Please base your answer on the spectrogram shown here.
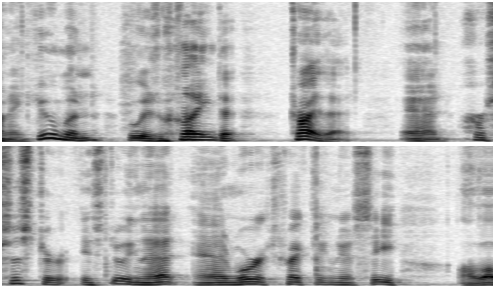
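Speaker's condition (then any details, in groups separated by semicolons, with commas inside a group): Ataxia; spinocerebellar ataxia type 3, inherited, affects hands, voice, walking; no longer walking, physical, occupational, voice therapy; voice somewhat affected since last year, voice therapy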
